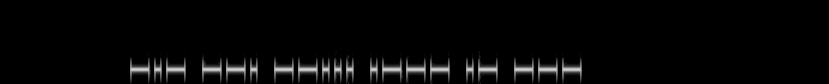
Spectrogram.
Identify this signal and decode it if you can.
Morse code, heard as a keyed tone, about 20 wpm, 700 Hz. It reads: KG7JAO
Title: USA Call Signs - 6 Characters - Repeated 3x - 20wpm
